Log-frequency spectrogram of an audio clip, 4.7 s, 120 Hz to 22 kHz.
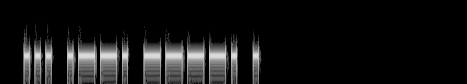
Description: Morse code, heard as a keyed tone, about 22 wpm, 700 Hz. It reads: SP9E
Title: DXCC-100 Call Signs - 4 Characters - Repeated 3x - 22wpm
